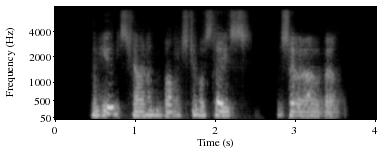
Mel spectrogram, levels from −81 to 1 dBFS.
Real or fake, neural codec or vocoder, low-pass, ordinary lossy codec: fake; codec, 16 kHz, 0.5 kbps, FreqCodec, smaller model; 7.2 kHz; AAC, 48 kbps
